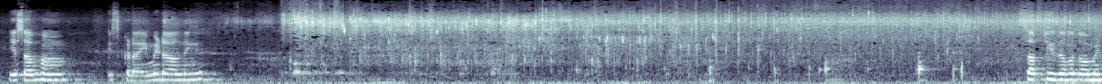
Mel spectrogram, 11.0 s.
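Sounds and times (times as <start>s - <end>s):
vegetables sizzling in hot oil: 2.8s - 11.0s.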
